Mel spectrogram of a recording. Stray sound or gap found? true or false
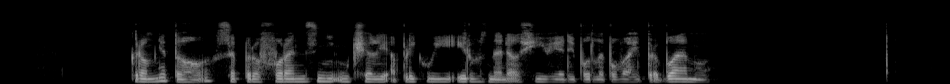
false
